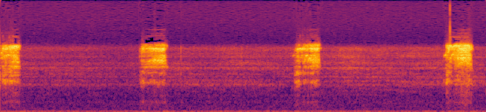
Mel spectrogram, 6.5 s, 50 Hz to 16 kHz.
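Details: Male barn owl delivering another mouse to the nest at 1:09 AM on 12 October 2015. Four harsh, hissing screech bursts, each about a third of a second long, come roughly every two seconds over a low steady hum.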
